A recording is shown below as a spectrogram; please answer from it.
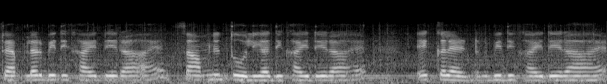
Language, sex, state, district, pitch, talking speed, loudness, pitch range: Hindi, female, Haryana, Charkhi Dadri, 200 Hz, 185 wpm, -14 LUFS, 195-210 Hz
